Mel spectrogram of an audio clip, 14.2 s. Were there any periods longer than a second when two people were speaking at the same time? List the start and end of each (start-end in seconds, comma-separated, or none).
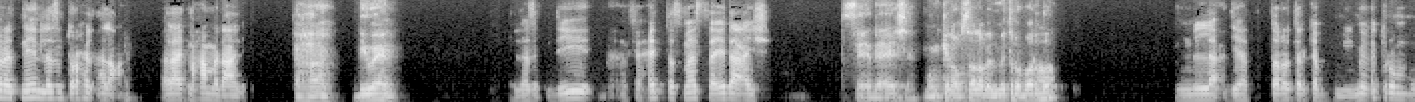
none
